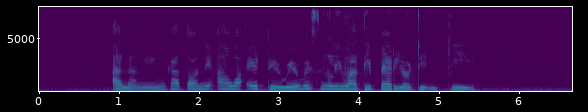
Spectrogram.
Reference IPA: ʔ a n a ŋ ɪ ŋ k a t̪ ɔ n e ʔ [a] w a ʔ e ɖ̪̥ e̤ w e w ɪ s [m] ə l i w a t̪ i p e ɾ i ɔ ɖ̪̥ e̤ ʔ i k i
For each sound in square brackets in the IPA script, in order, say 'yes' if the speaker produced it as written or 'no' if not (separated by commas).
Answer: yes, no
